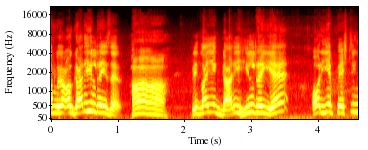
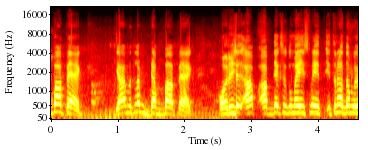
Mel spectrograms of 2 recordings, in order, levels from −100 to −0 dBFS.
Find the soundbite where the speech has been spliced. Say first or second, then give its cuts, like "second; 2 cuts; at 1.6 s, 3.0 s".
second; 1 cut; at 2.8 s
